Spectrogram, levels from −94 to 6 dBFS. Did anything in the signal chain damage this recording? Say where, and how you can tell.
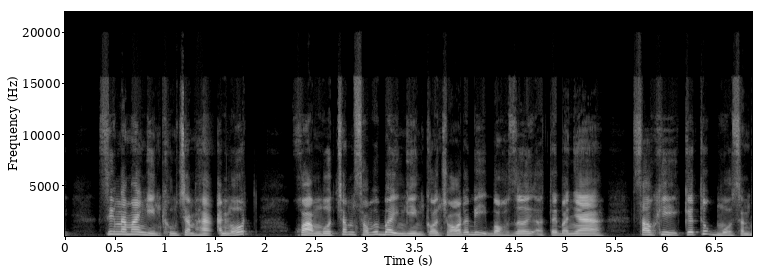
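Yes. At the network and jitter buffer stage, from 1.39 to 1.55 s the last sound stretches into a fading buzz for 130 ms. A call audio freeze is likely, and unlike a skip, nothing is lost.

Just after, at 1.60 to 1.64 s, playback skips ahead. About 70 ms of speech is gone and the two sides are joined almost seamlessly, which sets it apart from a freeze.

A jitter buffer slow-down runs from 2.24 to 3.36 s. Repeated pitch periods add 78 ms, so speech plays at 94% speed with unchanged pitch, unlike a tape-style slowdown.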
